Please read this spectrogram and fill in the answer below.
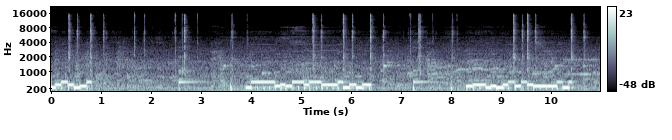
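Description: Three-reel slot machine playing its stepped electronic spin tune while the reels turn, heard three times as the player spins again and again. Between the tunes come quieter gaps with scattered sharp clicks.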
